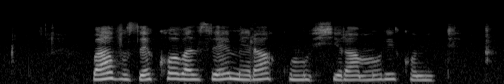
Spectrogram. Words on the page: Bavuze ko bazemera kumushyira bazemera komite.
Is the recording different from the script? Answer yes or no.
yes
